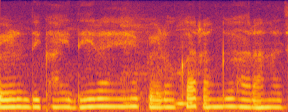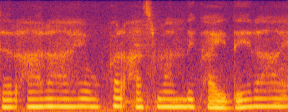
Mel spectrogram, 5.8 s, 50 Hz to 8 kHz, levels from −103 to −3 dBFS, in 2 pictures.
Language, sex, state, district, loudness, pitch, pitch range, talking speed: Hindi, female, Chhattisgarh, Kabirdham, -15 LUFS, 195 Hz, 190-205 Hz, 200 wpm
